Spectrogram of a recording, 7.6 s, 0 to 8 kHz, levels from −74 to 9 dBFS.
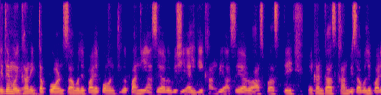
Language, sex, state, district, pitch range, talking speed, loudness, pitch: Nagamese, male, Nagaland, Dimapur, 135-145 Hz, 215 wpm, -17 LUFS, 140 Hz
